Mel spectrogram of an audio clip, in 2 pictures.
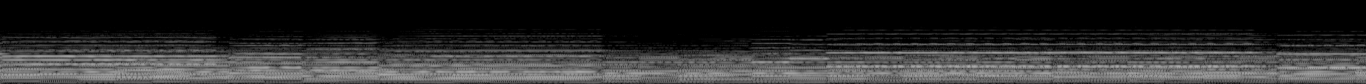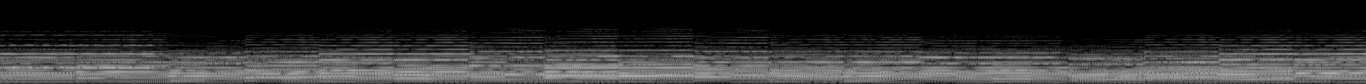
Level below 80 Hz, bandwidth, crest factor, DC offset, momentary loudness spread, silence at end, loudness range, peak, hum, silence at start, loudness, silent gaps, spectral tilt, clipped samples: -70 dBFS; 6.8 kHz; 14 dB; under 0.1%; 4 LU; 0 s; 2 LU; -12 dBFS; none; 0 s; -26 LUFS; none; -7.5 dB/octave; under 0.1%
